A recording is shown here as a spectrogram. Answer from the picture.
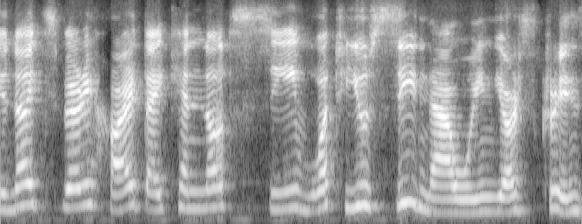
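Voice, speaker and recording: A woman with an Armenian accent, a bright, sharp tone and fairly high pitch, very slow pace, ordinary pitch variation. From Armenia, Yerevan. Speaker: English teacher and psychologist. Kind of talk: conference presentation.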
